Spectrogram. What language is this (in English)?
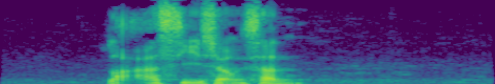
Cantonese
